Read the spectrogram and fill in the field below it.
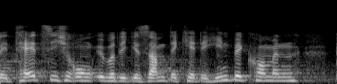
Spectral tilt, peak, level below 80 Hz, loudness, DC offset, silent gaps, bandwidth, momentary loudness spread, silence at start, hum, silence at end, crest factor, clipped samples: -7 dB/octave; 0 dBFS; -64 dBFS; -20 LUFS; under 0.1%; none; 6.6 kHz; 4 LU; 0 s; none; 0.15 s; 20 dB; under 0.1%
